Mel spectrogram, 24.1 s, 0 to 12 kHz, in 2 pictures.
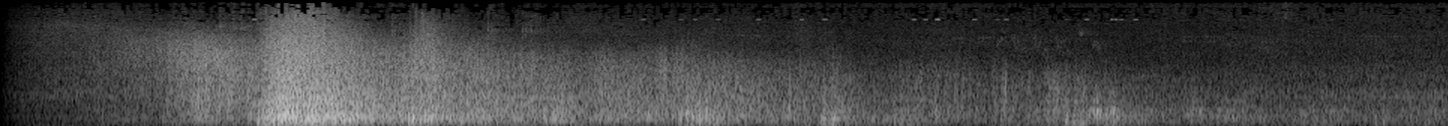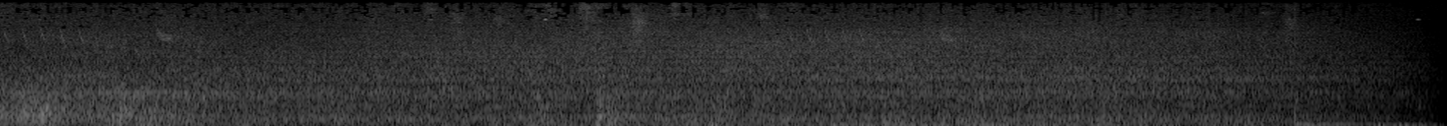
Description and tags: Recorded in Tallinn(Estonia) by Tascam DR 44W
Summer Thunderstorms and Rain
